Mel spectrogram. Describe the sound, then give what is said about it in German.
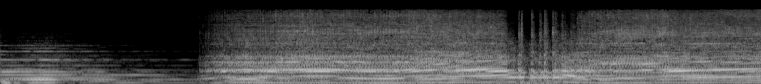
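A car engine idles with a low hum, then revs up loudly and keeps roaring as the car drives off, the pitch rising and dipping with each surge of throttle. “Mit dem Auto.”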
